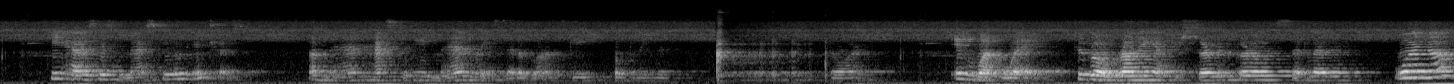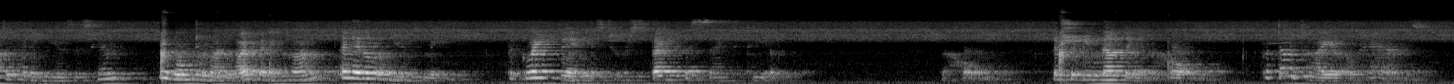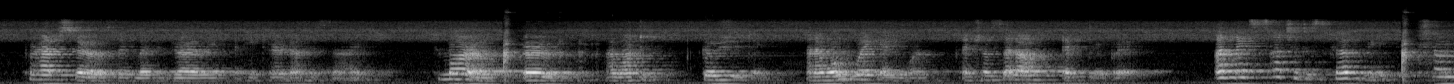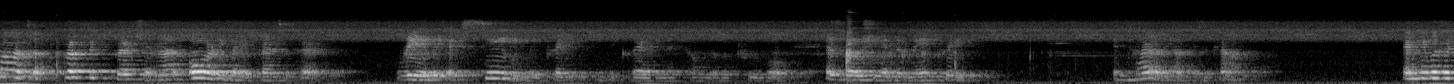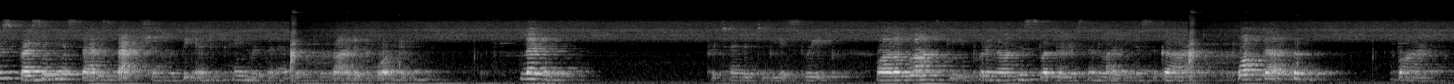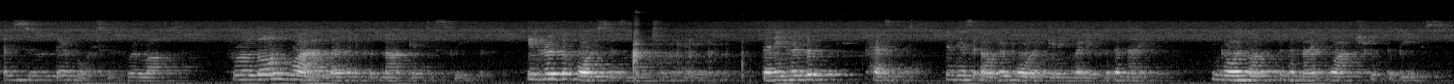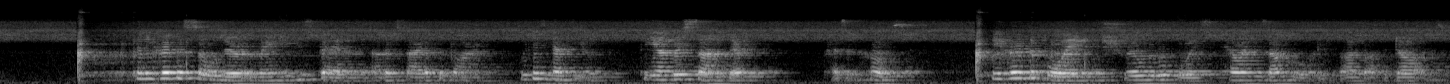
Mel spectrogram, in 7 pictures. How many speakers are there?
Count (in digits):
1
